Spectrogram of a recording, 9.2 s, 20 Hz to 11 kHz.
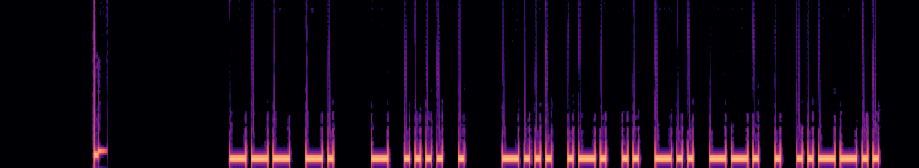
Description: Morse code, heard as a keyed tone, about 22 wpm, 700 Hz. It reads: ON THE BRIDGE?
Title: Sentences from Top 1200 Words 22wpm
